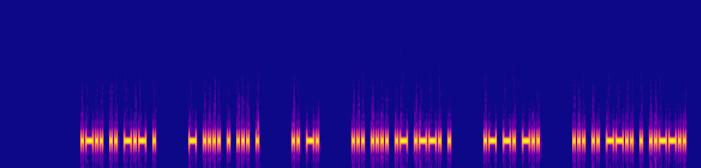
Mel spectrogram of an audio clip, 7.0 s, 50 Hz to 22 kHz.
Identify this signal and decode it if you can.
Morse code, heard as a keyed tone, about 47 wpm, 700 Hz. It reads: LIKE THESE IN SHAPE AND SIZE?
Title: 2x Word-Spacing - Sentences from Top 500 Words - 50wpm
